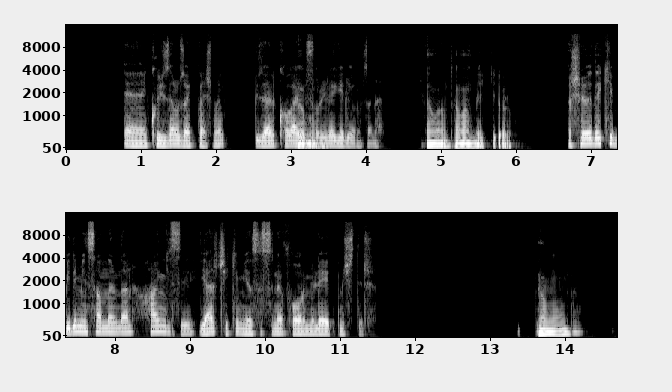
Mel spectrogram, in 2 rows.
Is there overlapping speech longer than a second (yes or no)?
no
